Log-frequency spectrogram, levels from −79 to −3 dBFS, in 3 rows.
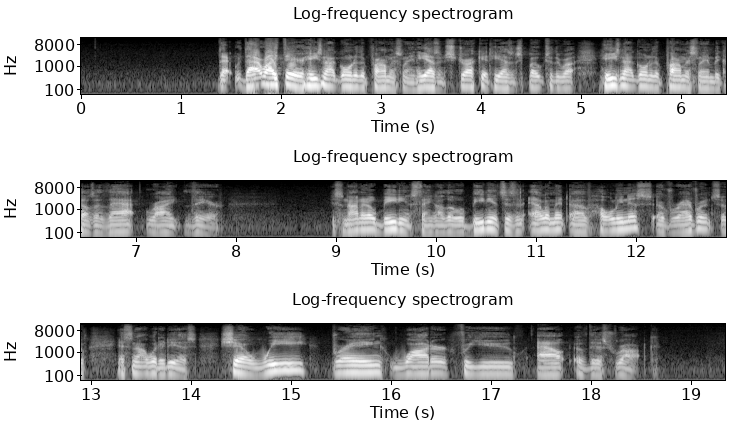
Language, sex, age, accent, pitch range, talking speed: English, male, 50-69, American, 115-150 Hz, 195 wpm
